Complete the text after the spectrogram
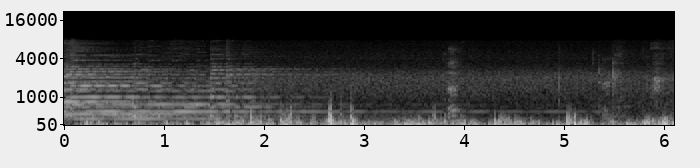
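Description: An electric guitar chord rings out and slowly fades.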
